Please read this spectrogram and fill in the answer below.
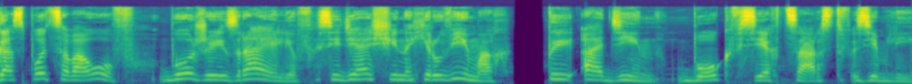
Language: Russian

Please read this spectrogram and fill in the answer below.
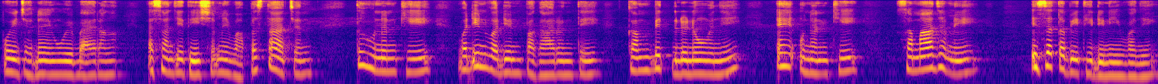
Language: Sindhi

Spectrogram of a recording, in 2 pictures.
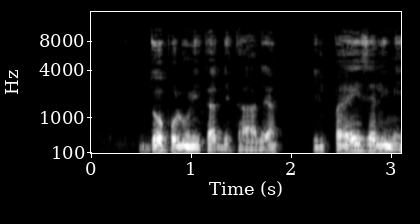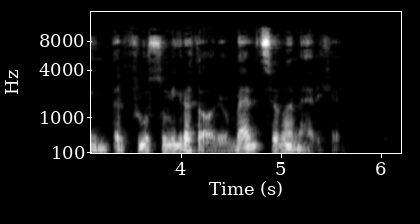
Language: Italian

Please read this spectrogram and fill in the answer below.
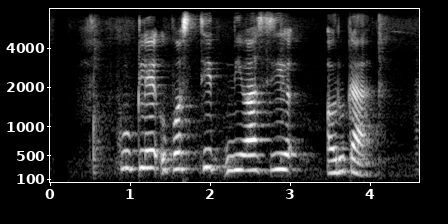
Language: Nepali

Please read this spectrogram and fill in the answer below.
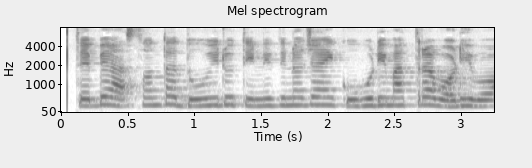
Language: Odia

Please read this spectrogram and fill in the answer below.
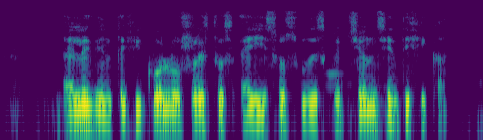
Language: Spanish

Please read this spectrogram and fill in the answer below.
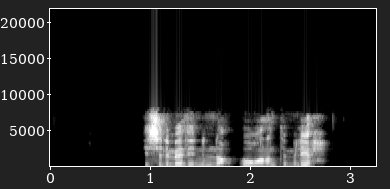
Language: Kabyle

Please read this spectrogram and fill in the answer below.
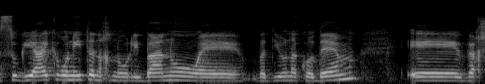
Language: Hebrew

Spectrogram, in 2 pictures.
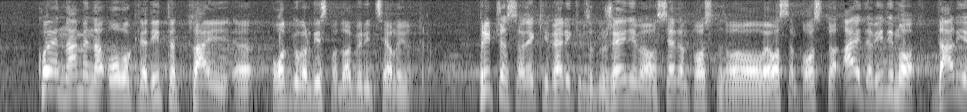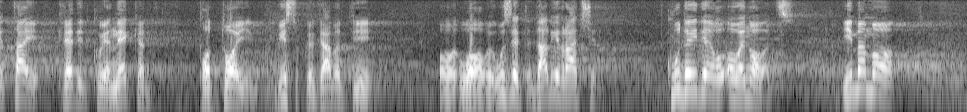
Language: Serbian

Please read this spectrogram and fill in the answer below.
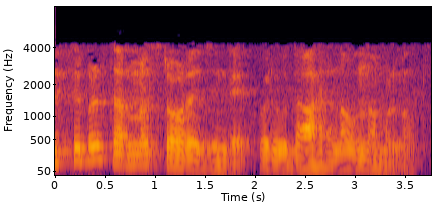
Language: Malayalam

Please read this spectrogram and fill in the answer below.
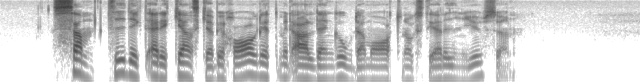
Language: Swedish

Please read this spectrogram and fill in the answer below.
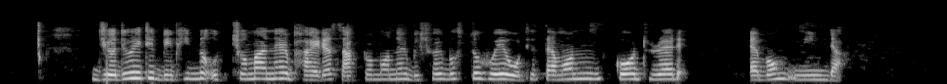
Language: Bangla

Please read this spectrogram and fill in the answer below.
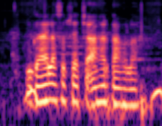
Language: Bhojpuri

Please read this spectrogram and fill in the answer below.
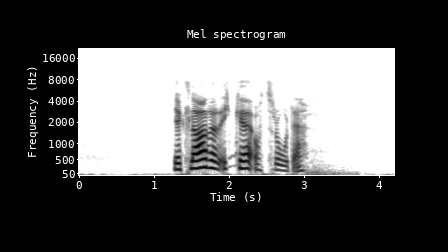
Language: Norwegian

